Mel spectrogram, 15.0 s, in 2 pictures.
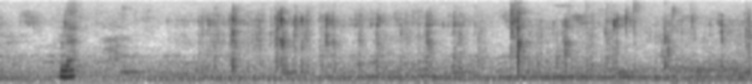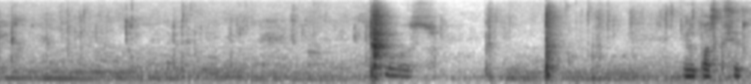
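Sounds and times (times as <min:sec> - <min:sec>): chewing crisp lettuce: 0:01.1 - 0:15.0.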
